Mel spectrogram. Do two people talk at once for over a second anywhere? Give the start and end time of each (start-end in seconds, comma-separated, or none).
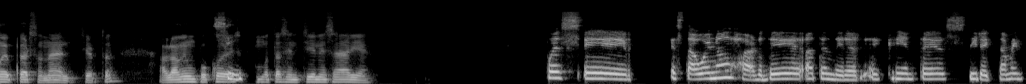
none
